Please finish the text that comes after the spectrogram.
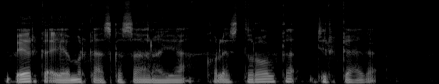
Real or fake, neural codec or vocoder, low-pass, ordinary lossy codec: fake; vocoder, 44.1 kHz, 128 mel bands every 512 samples, BigVGAN v2; none; none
